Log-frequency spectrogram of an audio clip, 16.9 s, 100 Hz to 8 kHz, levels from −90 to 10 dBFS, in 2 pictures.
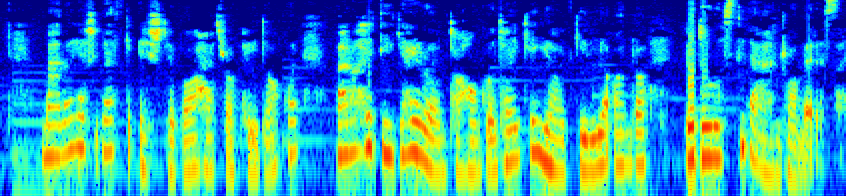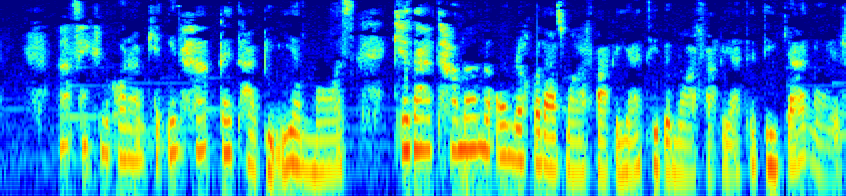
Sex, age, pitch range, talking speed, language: female, 30-49, 180-265 Hz, 150 wpm, Persian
